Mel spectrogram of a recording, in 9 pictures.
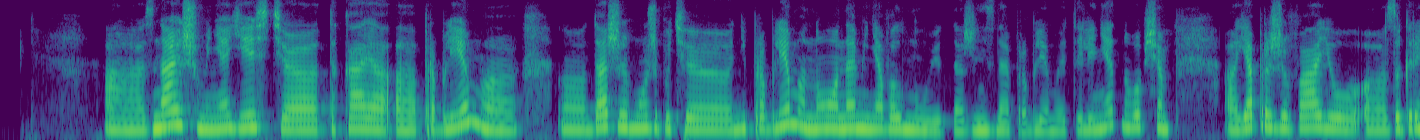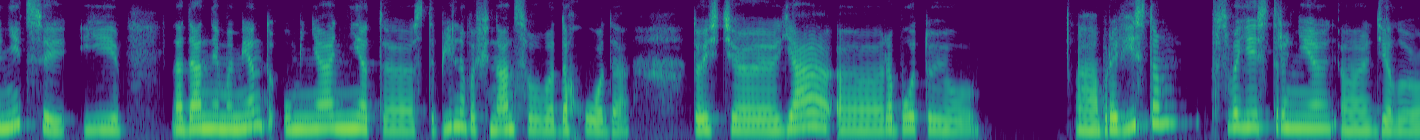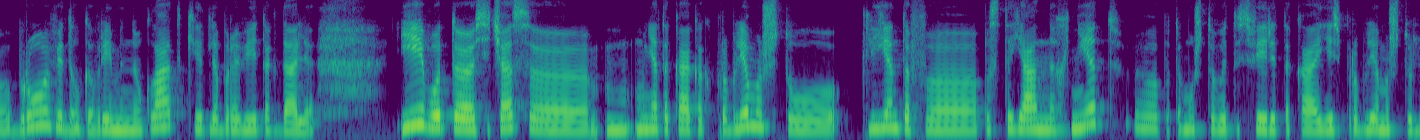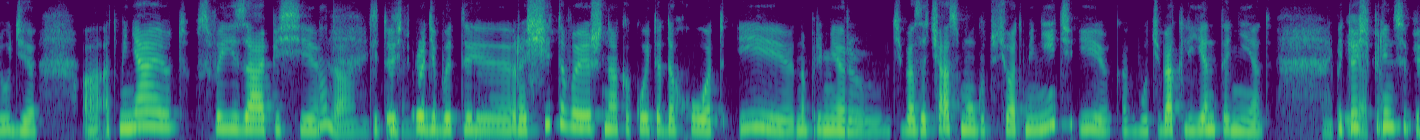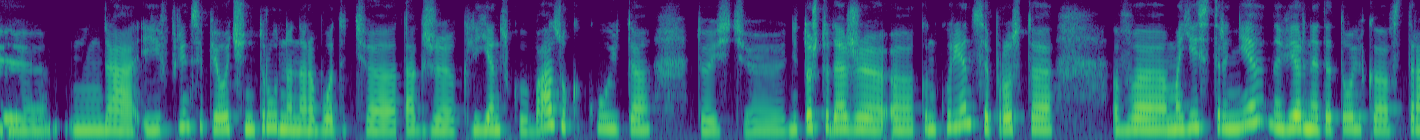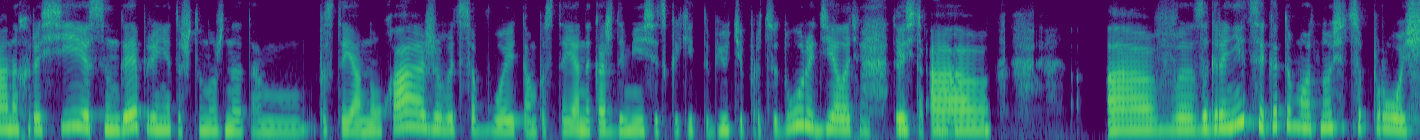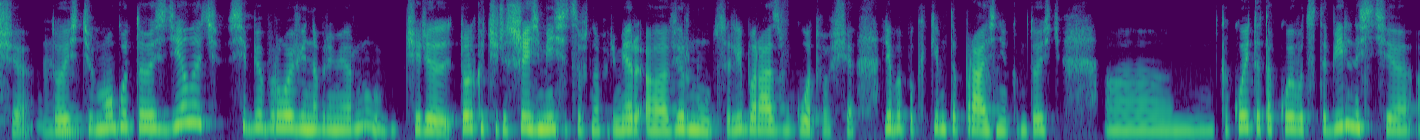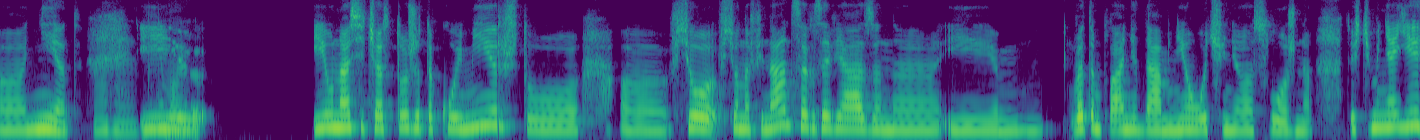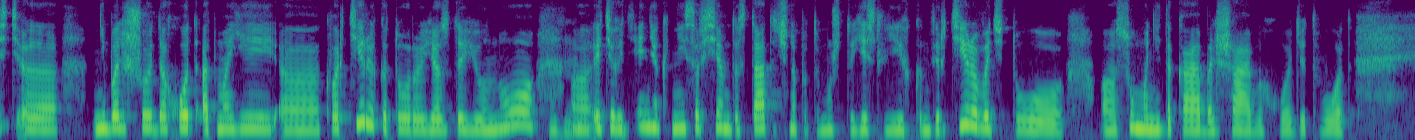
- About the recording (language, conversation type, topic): Russian, advice, Как мне справиться с финансовой неопределённостью в быстро меняющемся мире?
- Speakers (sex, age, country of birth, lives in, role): female, 30-34, Russia, Mexico, user; female, 40-44, Russia, Italy, advisor
- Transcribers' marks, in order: tapping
